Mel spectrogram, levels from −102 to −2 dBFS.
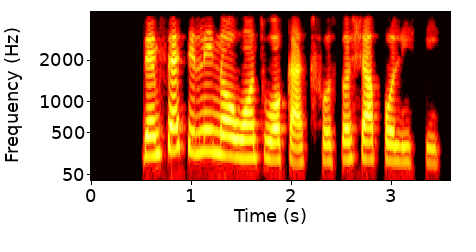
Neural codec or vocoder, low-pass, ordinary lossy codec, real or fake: none; 3.6 kHz; none; real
